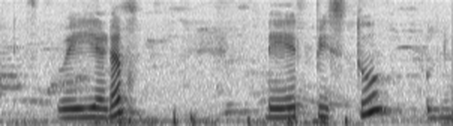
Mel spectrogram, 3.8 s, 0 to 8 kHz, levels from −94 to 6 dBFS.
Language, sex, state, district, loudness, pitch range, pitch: Telugu, female, Andhra Pradesh, Annamaya, -18 LUFS, 210-310 Hz, 220 Hz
